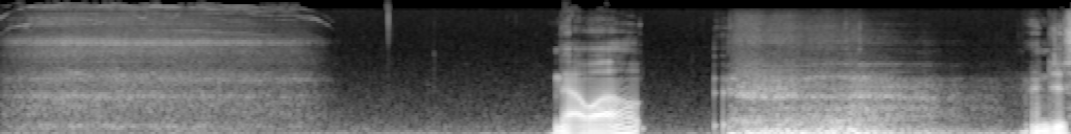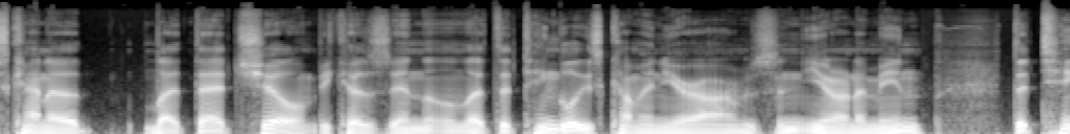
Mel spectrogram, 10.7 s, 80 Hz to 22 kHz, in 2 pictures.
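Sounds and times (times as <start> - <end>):
long deep breath drawn in: 0.0 - 1.7, 3.6 - 5.1
speech: 2.8 - 3.3, 5.2 - 10.7.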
